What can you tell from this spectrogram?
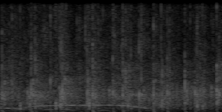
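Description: A church audience at an Easter Sunday service breaks into steady applause, a dense crackle of many hands clapping at once, with a faint voice calling out briefly over the clapping, after the preacher declares that the tomb is empty and Jesus is alive.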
